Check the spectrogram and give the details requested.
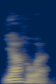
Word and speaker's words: Yahweh: during the approach of Yahweh Yahweh the proper pronunciation of the name of eloah God as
